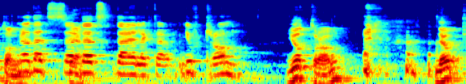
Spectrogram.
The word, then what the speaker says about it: Hjortron: Jesus, Hjortron. Thank you. Hjortron. You can do it. Hjortron. No, that's dialect though. Hjortron. Nope. Hjortron.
